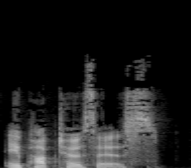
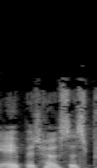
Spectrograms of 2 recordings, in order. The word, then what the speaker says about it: apoptosis: Because if I'm reading this right, when the Greek PT combination appears in the middle of a word, the P usually is pronounced. The OED doesn't include the apoptosis pronunciation in the pronunciation section, but Merriam-Webster does include both pronunciations.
